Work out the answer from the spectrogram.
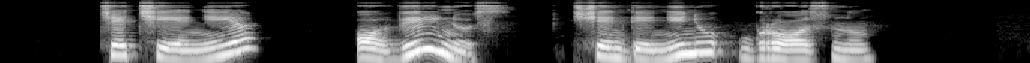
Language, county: Lithuanian, Kaunas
